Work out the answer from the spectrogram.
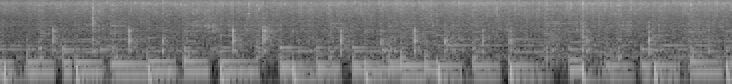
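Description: Chopped garlic, ginger and green chilli sizzling in hot oil in a nonstick pan while being stirred with a wooden spatula, which clicks and scrapes against the pan every so often.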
